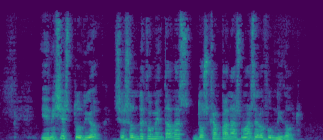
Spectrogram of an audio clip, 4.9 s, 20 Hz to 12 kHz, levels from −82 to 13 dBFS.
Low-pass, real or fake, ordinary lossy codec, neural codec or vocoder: 10.8 kHz; real; MP3, 96 kbps; none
